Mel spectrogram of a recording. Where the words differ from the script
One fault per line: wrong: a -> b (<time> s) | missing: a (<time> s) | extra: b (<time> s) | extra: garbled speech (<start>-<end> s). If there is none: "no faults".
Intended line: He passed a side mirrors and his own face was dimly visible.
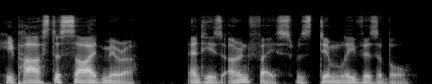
wrong: mirrors -> mirror (1.0 s)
